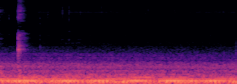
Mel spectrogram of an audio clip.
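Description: A steady low hum with a faint higher overtone, unchanging throughout, and a brief click just after the start.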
